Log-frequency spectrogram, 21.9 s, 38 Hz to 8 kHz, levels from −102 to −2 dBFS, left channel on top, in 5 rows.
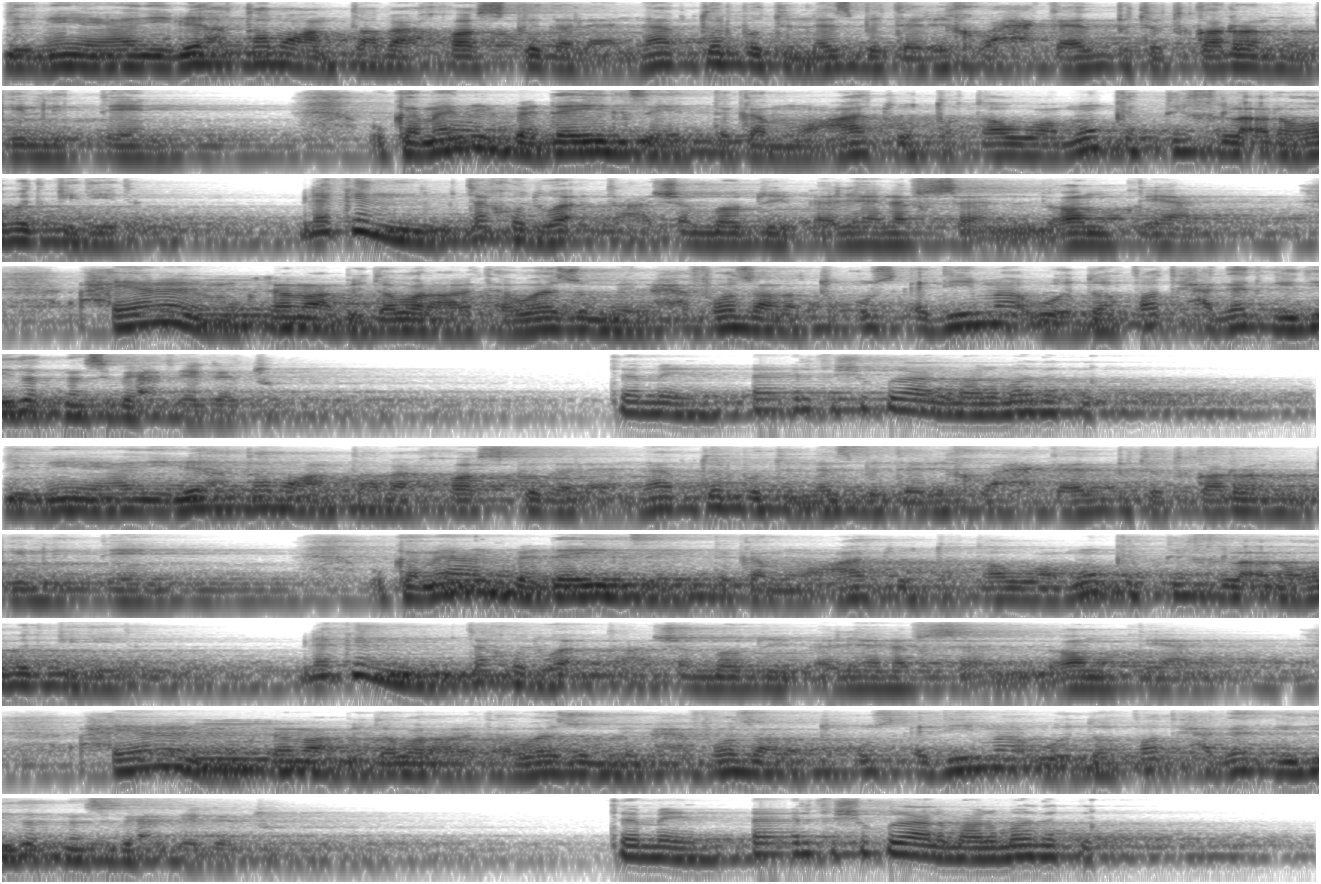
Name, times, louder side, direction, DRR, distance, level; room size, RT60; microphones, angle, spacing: voice 1, 0.0-5.0 5.4-9.2 9.8-12.8 13.1-18.4, left 2 dB, 35° left, 10 dB, 0.6 m, -26 dB
voice 2, 13.8-14.2 19.6-21.2, right 2 dB, 25° right, 11 dB, 0.4 m, -27 dB
17.5 x 6.6 x 8.5 m, 2.7 s
head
